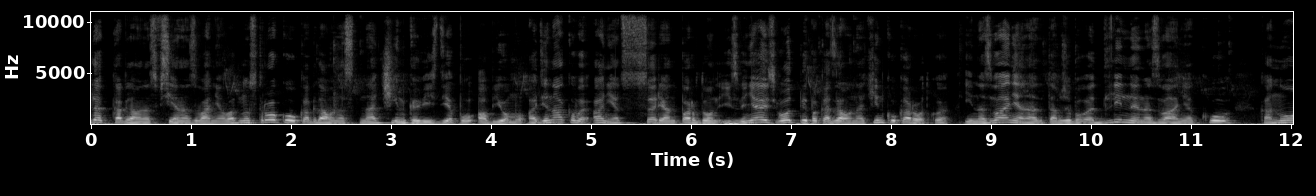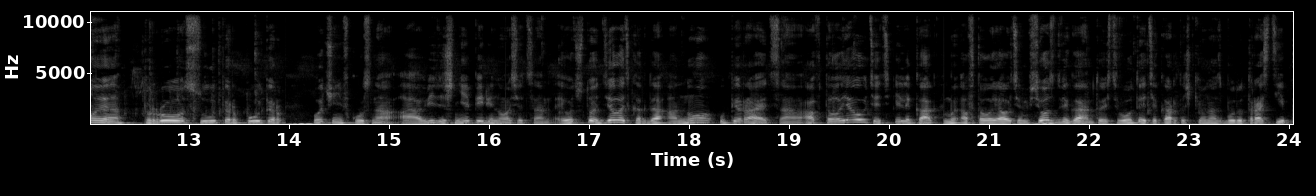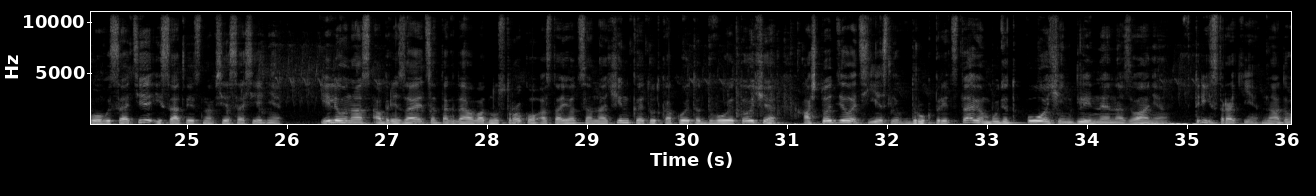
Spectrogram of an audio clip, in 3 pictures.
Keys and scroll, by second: 25.5 ctrl+z, 30.4 alt+0, 30.6 alt+1, 30.8 alt+3, 30.9 alt+3.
